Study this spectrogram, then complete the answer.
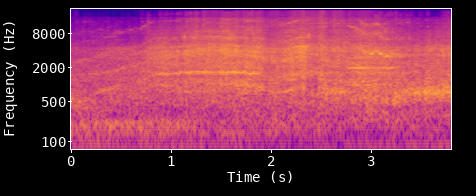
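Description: A Maverick Quantum2 MT RC monster truck on a 3S battery drives and slides across slick blacktop, its electric motor whining continuously with rising and falling pitch and tire scrub, close and fairly loud throughout.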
